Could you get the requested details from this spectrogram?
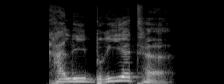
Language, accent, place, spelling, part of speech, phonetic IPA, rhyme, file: German, Germany, Berlin, kalibrierte, adjective / verb, [ˌkaliˈbʁiːɐ̯tə], -iːɐ̯tə, De-kalibrierte.ogg
- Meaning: inflection of kalibrieren: 1. first/third-person singular preterite 2. first/third-person singular subjunctive II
